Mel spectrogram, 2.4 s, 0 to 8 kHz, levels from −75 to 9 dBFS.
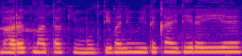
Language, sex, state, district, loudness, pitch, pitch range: Hindi, female, Chhattisgarh, Bilaspur, -15 LUFS, 230 Hz, 225-235 Hz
